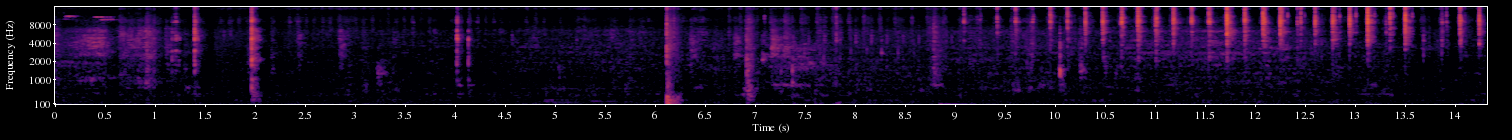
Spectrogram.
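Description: Metal fine-mesh sieve full of flour being tapped by hand to sift it. A few scattered knocks at first, one louder about six seconds in, then from about nine seconds a steady rapid tapping, about four taps a second.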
